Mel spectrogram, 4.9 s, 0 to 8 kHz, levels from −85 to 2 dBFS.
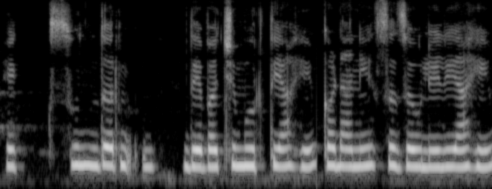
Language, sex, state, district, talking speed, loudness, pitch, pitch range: Marathi, female, Maharashtra, Sindhudurg, 110 wpm, -21 LUFS, 250 Hz, 240-260 Hz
